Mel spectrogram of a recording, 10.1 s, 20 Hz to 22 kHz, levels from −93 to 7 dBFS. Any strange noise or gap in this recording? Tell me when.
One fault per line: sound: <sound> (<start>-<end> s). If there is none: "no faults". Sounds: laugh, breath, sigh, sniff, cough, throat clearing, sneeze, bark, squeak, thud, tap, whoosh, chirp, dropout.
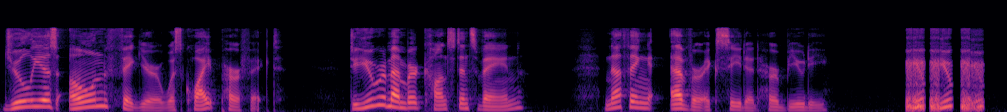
sound: laugh (9.1-9.8 s)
